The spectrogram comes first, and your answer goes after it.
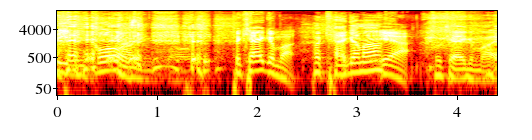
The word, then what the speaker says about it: Pokegama: butchered it. Well, how do you say Pokagama? Not even close. Pokagama.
